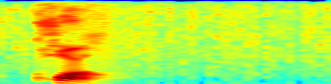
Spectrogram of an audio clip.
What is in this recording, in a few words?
"kuang4", Chinese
